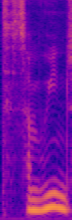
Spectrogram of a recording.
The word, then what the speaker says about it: Samhain: Ich habe ja schon mal eine Folge über Samhain gemacht oder Samhain gemacht. Samhain, so wird es eigentlich ausgesprochen.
